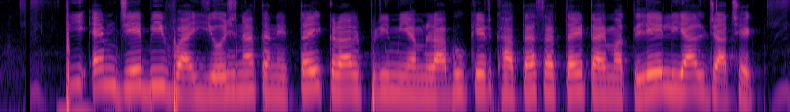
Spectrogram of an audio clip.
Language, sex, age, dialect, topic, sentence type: Magahi, male, 18-24, Northeastern/Surjapuri, banking, statement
